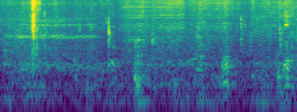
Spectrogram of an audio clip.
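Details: Two-week-old piglets kept indoors on a farm during snowfall, eating their mother's feed pellets; soft low grunts come every second or so, with faint rustling and a light background hum.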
